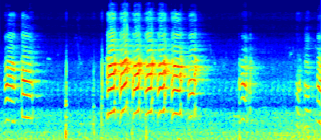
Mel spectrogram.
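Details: Young parrot during taming, calling in harsh, buzzy squawks: brief calls open the recording, then a rapid rasping series of about six pulses follows, and a few scattered squawks and clicks close it.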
